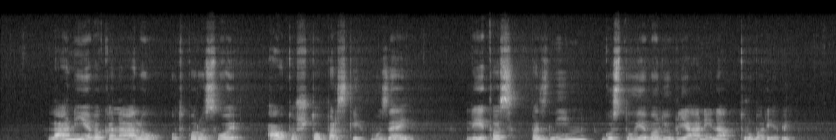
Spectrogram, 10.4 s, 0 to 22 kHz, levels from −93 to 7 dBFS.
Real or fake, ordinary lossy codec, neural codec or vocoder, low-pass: real; none; none; 19.8 kHz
